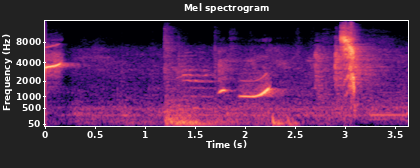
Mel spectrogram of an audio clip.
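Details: Hand-tame pet green ringneck parrot indoors: a few clear rising whistles, sliding upward, then a short harsh screech near the end, separated by quiet gaps and faint background hum.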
